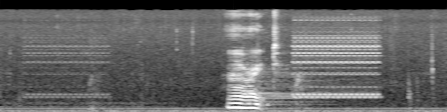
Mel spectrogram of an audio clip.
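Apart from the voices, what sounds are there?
telephone ringing in a video game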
